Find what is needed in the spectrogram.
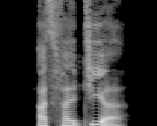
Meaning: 1. singular imperative of asphaltieren 2. first-person singular present of asphaltieren
- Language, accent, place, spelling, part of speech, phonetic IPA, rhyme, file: German, Germany, Berlin, asphaltier, verb, [asfalˈtiːɐ̯], -iːɐ̯, De-asphaltier.ogg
